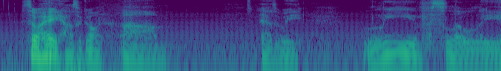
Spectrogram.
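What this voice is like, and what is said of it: Usual voice. Nothing is said of it.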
